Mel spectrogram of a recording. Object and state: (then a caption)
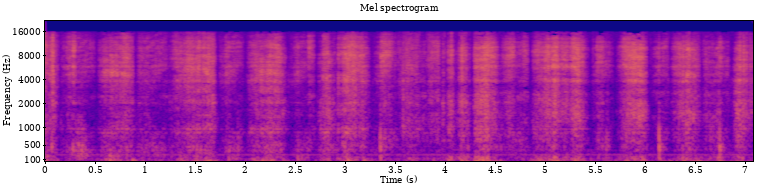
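Wooden plank scraped with a gouge. A gloved hand pushes a gouge along the groove of a solid, light wooden plank in long scraping strokes. Each stroke makes a bright, rasping scrape that swells and fades, over a faint steady low hum.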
